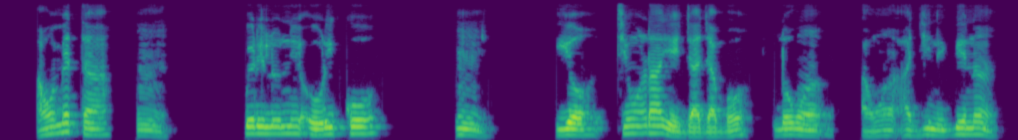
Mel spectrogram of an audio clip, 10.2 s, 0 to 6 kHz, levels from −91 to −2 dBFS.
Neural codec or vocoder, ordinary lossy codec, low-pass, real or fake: none; none; 5.4 kHz; real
